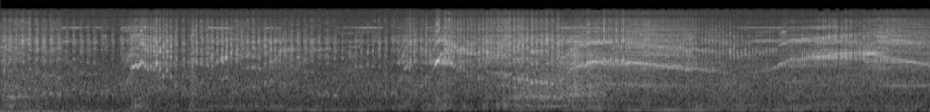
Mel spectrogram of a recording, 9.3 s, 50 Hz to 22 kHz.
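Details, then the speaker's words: Arrma Outcast 4S BLX RC car running on 4S after the slipper clutch was tightened; harsh high whine sweeping with throttle over a rattly clatter, far louder than the owner's 3S; owner suspects bad gear mesh or the controller. "he still sounds super loud man I don't know man the gear mesh is bad or something man something ain't right"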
